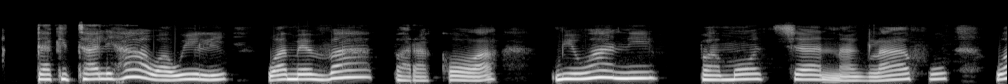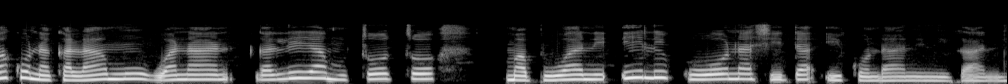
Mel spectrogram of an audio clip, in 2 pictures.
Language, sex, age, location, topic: Swahili, female, 25-35, Kisii, health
